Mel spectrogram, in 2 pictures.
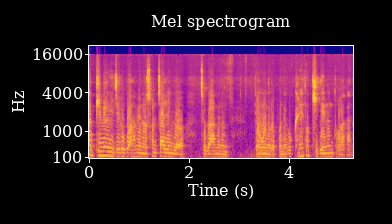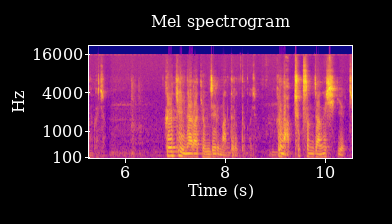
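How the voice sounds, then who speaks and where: Over noticeable background noise, a man of medium pitch talks at a fairly quick pace, with ordinary pitch variation and long, frequent pauses. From South Jeolla, Korea. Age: 40s. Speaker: poet, former labor activist. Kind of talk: documentary interview answer.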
